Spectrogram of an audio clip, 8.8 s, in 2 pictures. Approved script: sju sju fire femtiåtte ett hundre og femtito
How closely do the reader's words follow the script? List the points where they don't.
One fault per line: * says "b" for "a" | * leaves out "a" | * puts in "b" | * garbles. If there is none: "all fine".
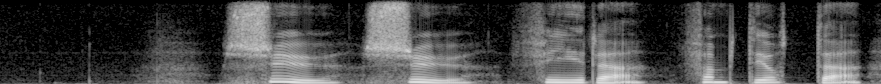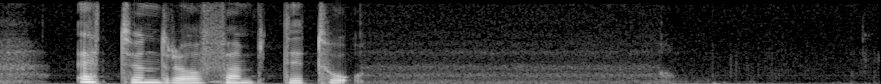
all fine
